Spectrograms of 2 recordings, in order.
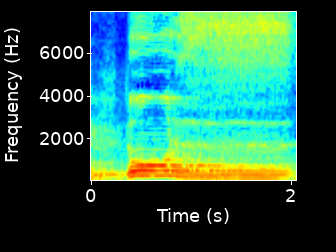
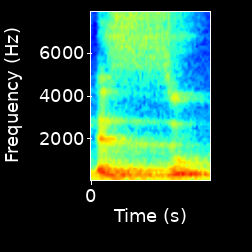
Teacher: Sautun zaid yakhruju bi quwwah, ada suara tambahan, maksudnya desis yang keluar dengan kuat dari ujung lidah dan gigi seri bawah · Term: shafir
